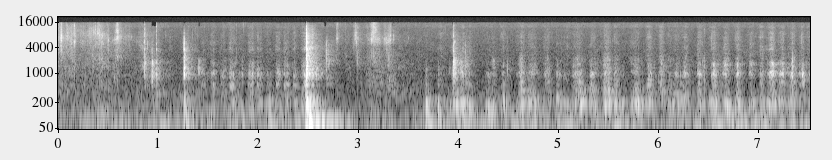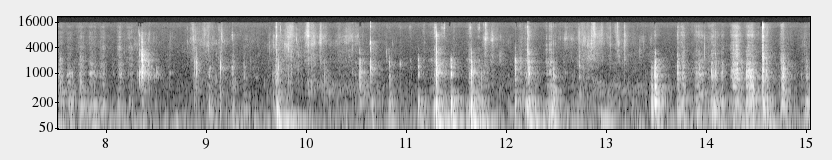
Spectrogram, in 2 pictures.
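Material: Plastic.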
